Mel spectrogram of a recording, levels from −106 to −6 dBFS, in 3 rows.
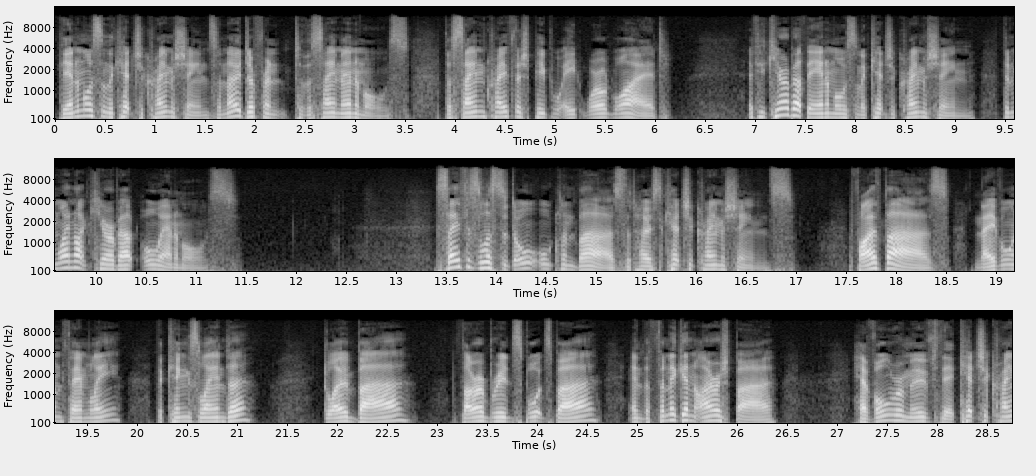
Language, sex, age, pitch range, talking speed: English, male, 20-39, 115-155 Hz, 150 wpm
